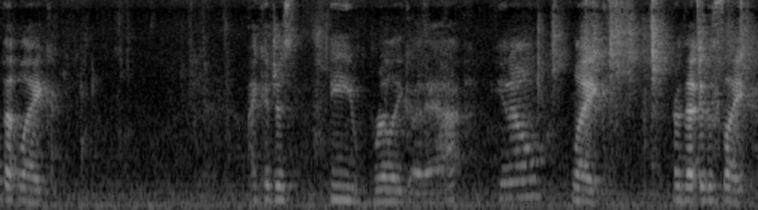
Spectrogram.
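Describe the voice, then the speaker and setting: A woman vlogger rambling casually and informally to camera over lunch, with frequent filler words and mild swearing. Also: medium pitch. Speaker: vlog host. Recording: echoey room with clear background noise.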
